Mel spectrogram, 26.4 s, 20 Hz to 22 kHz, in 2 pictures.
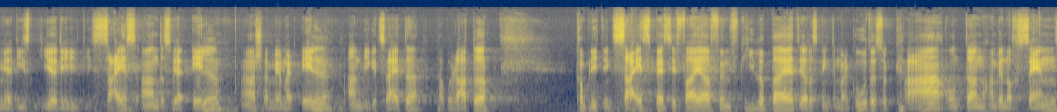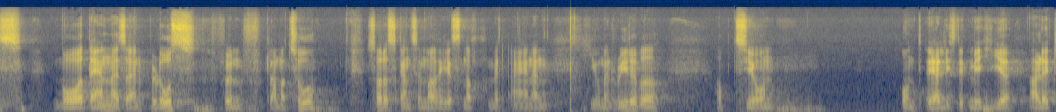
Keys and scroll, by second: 3.0 shift+l, 5.8 Tab, 11.3 k, 16.1 5, 16.7 shift+9, 18.4 Home, 18.8 Right, 19.0 Right, 19.6 space, 19.8 -, 20.1 h, 20.4 Return.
